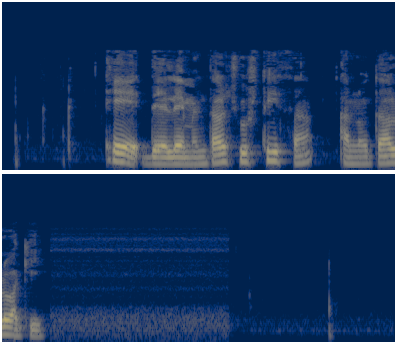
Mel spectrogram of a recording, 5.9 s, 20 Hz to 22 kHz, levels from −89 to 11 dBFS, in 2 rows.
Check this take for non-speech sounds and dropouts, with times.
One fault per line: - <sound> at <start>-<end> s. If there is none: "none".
none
